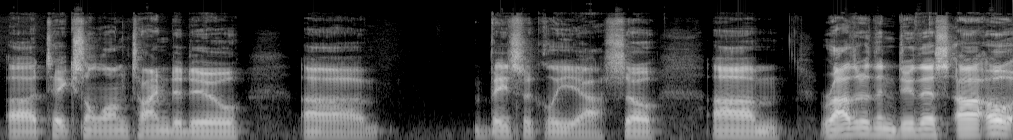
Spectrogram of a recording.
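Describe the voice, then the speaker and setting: A man hosting a live coding stream, talking loosely with many ums and uhs and correcting himself as he goes, his voice a bit hoarse. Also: mid-range voice. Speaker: livestream host coding a trading tool. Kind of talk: casual live-stream explanation.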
